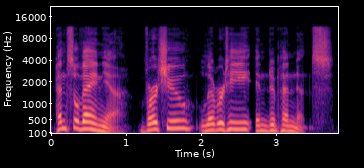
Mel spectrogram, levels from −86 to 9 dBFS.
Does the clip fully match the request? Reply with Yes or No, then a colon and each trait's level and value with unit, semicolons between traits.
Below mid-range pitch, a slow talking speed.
No: medium, 180 Hz; slow, 45 wpm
